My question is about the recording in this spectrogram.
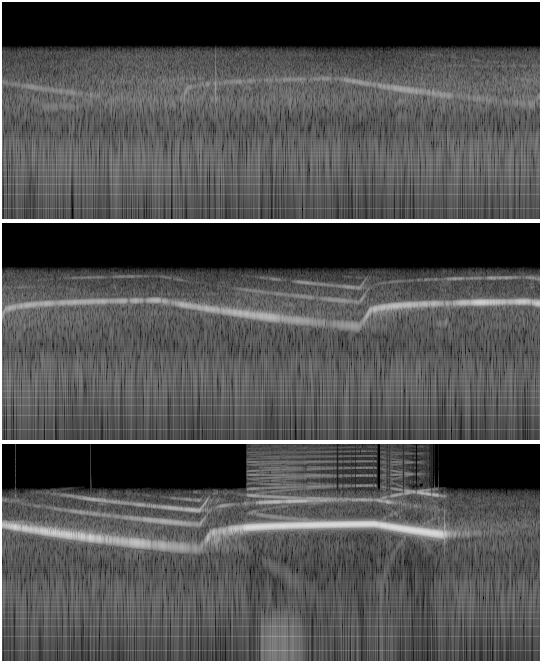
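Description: Emergency vehicle siren on a slow wail, rising and falling in long sweeps and growing louder as it approaches. It is very loud and distorted for its last few seconds, then cuts off abruptly about nineteen seconds in.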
